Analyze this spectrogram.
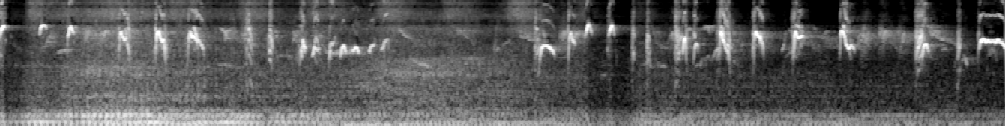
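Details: Konin bird, a young bird regrowing feathers, in energetic song used for training: dense high twittering with quick downslurred notes, softer at first, then sharper chirps spaced about every half second, with low rumble beneath.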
